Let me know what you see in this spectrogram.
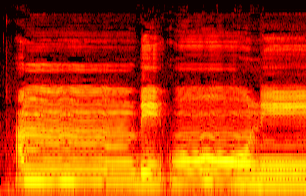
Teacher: এই নুন সাকিন তানমিনের বাম পাশে বা আসলেই তখন পরিবর্তন করে মিম ধরে গুণা করতে হবে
